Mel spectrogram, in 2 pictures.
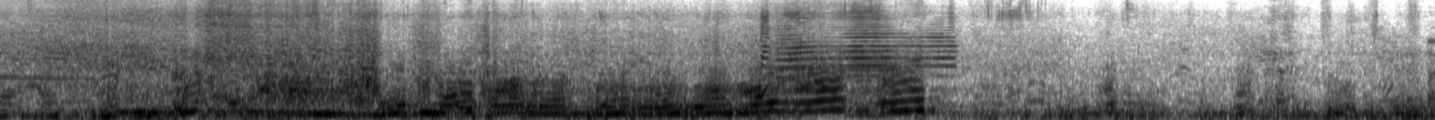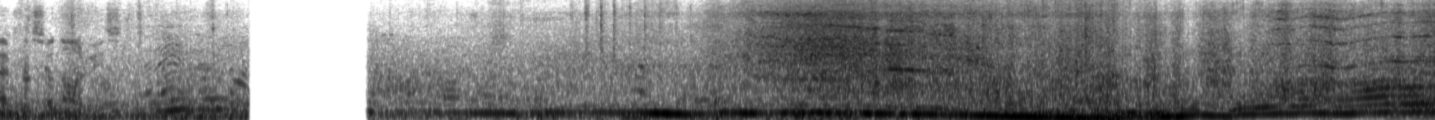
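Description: A rally car engine roars and revs up and down as the car races past.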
